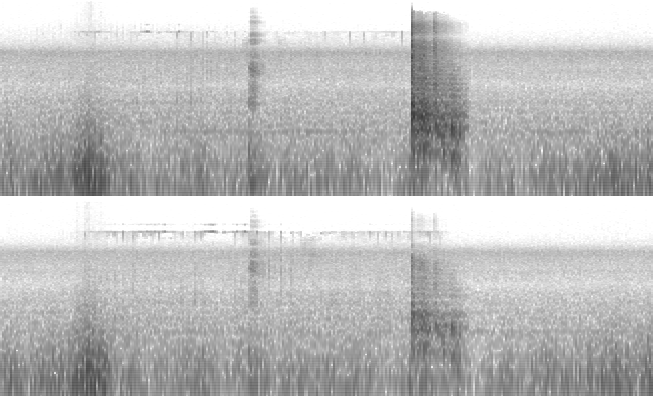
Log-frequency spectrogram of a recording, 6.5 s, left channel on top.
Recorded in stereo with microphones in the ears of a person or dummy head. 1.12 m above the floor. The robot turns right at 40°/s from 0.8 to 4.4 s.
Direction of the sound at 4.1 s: 60° left (ahead or behind).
